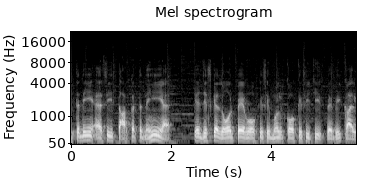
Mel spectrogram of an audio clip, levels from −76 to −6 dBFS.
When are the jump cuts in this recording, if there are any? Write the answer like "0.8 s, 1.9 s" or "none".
none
